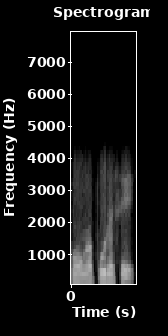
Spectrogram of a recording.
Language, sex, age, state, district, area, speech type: Manipuri, female, 30-45, Manipur, Imphal East, urban, conversation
